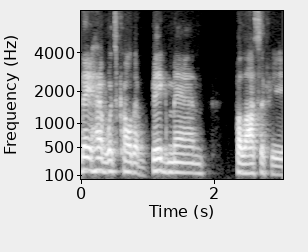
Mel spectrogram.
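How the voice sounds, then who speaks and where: A man at medium pitch and a fairly slow pace. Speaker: traveler and artist, gold prospector. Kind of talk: interview storytelling. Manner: animated.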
